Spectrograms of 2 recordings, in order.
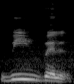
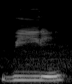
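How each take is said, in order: First: Two separate words are said in full. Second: One merged word with a lengthened vowel.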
